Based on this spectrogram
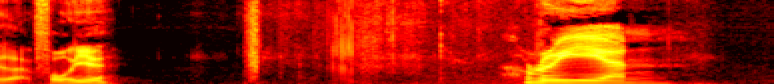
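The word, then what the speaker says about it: เรียน: เ ร ี ย น เ ร ี ย น เ ร ี ย น And that's the Thai word to learn or to study.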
